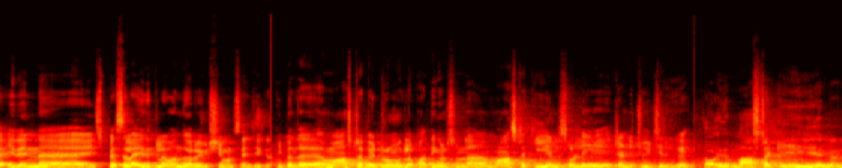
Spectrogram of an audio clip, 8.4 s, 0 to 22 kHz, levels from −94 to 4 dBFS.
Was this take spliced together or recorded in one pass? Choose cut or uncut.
cut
